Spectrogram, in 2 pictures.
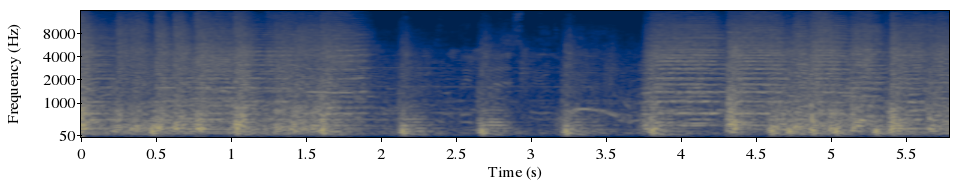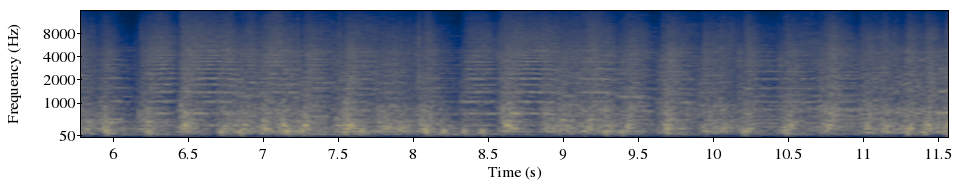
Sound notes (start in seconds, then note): none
